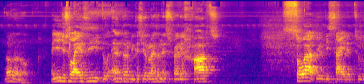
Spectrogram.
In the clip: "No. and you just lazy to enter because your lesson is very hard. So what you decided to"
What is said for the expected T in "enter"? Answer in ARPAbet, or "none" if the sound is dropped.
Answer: T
